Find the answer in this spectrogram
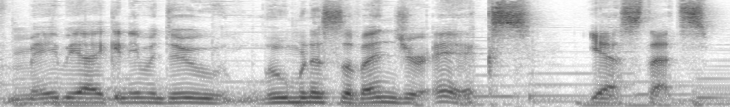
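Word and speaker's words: Luminous Avenger iX: And after that, maybe I can even do Luminous Avenger X, yes, that's how you say it, and possibly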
